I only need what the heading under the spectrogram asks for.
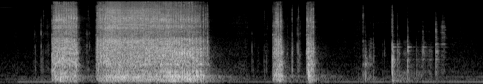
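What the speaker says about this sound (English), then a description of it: "I'm going to tighten this bolt first" A power tool tightens a mounting bolt on a 2003-2007 Cadillac CTS 3.6L V6: a short whir, then a longer sustained buzzing run, followed by brief bursts and clicks, close and loud.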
